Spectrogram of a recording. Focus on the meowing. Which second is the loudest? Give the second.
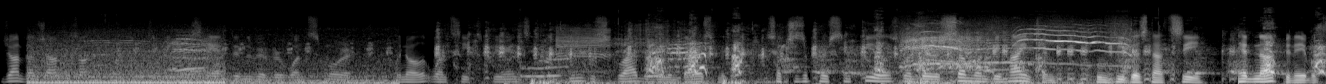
11 s.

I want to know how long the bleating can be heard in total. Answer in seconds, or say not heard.
5 s.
